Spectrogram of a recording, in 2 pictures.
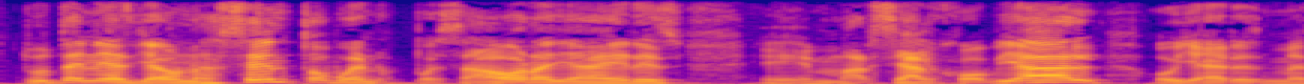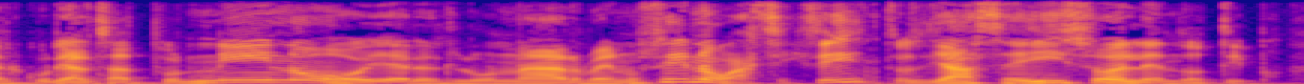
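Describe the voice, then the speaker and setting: A man delivering an animated lecture in a bright, forceful voice that swings widely up and down, sitting a little high for a man. He keeps checking in with rhetorical questions and drops in punchy sound effects to drive his points home. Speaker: teacher.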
